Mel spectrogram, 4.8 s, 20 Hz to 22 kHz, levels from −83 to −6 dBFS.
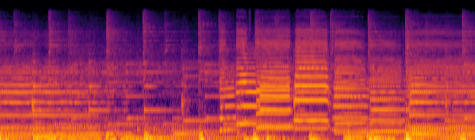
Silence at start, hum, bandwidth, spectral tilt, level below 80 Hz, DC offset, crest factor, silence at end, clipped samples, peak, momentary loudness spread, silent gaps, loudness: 0 s; none; 16 kHz; -4.5 dB/octave; -30 dBFS; under 0.1%; 16 dB; 0 s; under 0.1%; -6 dBFS; 8 LU; none; -21 LUFS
